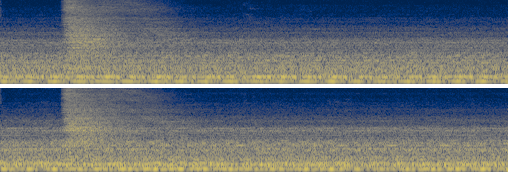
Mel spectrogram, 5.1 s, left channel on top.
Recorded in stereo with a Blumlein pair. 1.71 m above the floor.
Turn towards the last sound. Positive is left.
turn(degrees=-20)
